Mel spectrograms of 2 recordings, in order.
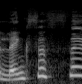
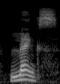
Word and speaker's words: lengths: 이 발음도 어렵다 생각하시지만요. 그냥 자음자음이기 때문에 this 한꺼번에 lengths 하지 마시고요. 그냥 lengths 하시면 돼요.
